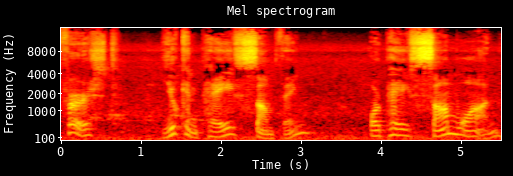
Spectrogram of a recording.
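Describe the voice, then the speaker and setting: With vocal fry and a fairly high pitch, a man talks at a very slow pace, his pitch swinging very widely. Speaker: English teacher. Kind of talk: educational lesson to camera. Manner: slow, clear.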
